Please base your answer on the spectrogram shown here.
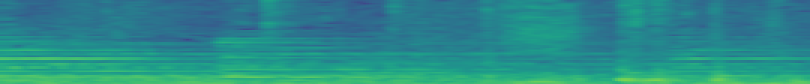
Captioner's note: sniffles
